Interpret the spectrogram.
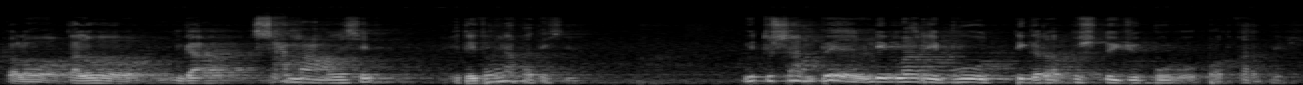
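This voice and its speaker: Middle-aged male preacher, chatty and lively, asking rhetorical questions; far off in a booming, echoey mosque hall. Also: moderate pace, gravelly, a little hiss or hum. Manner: conversational, animated, rhetorical questions. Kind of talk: weekly mosque sermon.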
